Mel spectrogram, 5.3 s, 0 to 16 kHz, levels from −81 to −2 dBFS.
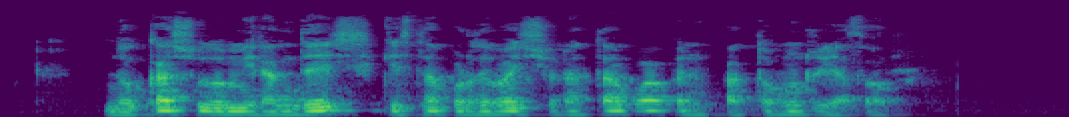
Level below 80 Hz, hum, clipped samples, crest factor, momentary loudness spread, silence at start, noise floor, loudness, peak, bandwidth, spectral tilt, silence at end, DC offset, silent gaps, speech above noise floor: -52 dBFS; none; under 0.1%; 22 dB; 11 LU; 0.55 s; -74 dBFS; -25 LUFS; -4 dBFS; 9.8 kHz; -5 dB/octave; 0.8 s; under 0.1%; none; 49 dB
